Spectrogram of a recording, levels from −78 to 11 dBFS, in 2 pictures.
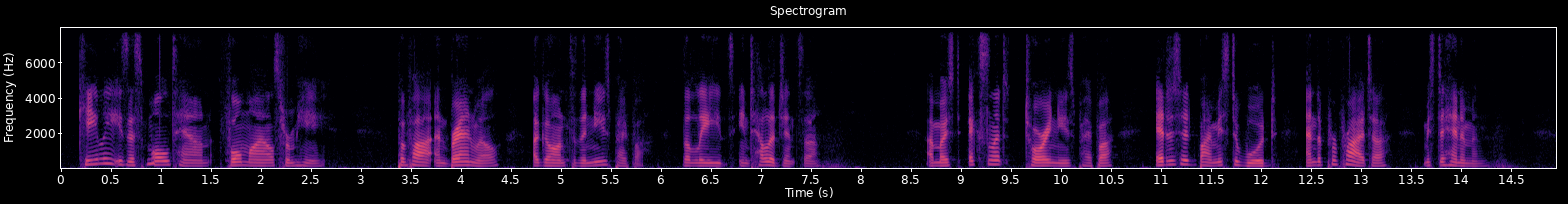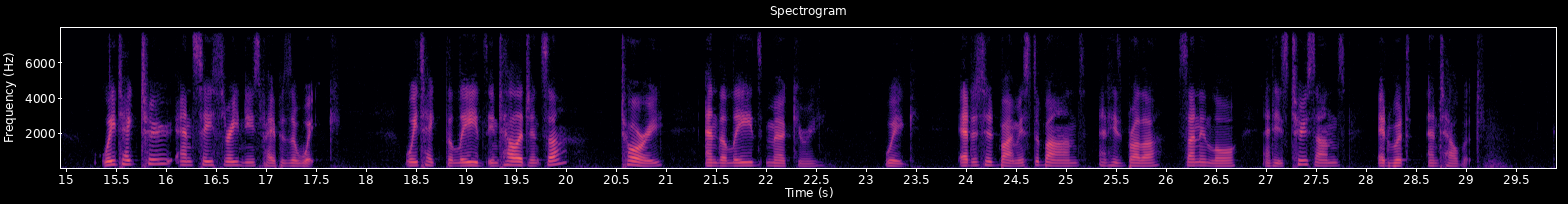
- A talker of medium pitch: Yes, medium, 170 Hz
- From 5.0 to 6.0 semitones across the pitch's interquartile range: No, average, 3.7 semitones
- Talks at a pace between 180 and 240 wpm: No, average, 140 wpm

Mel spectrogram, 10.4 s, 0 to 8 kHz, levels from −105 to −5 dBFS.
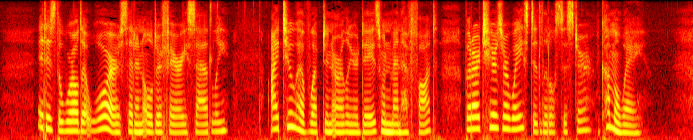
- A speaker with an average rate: Yes, average, 180 wpm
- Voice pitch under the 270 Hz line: Yes, high, 190 Hz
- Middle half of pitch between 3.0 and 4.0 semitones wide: No, average, 4.7 semitones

